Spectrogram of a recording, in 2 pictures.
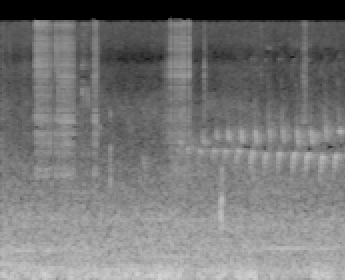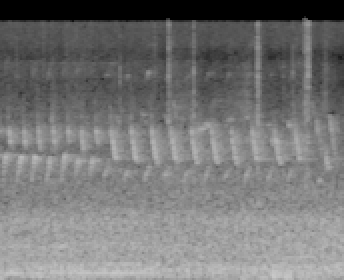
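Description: A bird singing a long trill of quick, evenly repeated down-slurred notes that starts about two seconds in and runs for some four seconds, over a low outdoor rumble of wind and background noise. Two brief rustling noises come in the first two seconds.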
